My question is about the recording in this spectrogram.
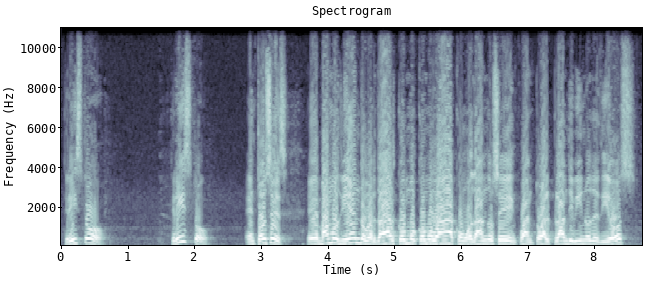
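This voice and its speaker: A man's voice: high voice, unhurried. A man preaching a sermon, often putting questions to the congregation and adding "¿verdad?". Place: church.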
